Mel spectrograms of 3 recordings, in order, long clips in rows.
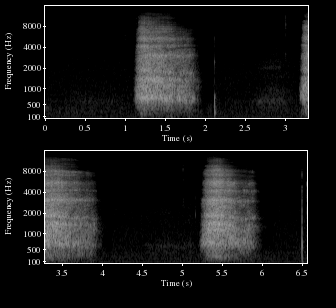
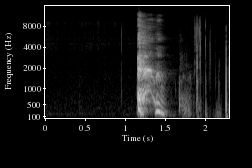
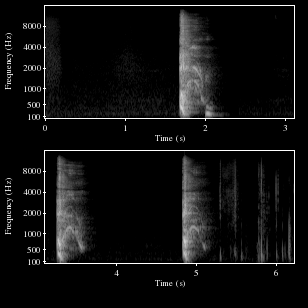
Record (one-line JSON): {"exhalation_length": "6.6 s", "exhalation_amplitude": 5936, "exhalation_signal_mean_std_ratio": 0.42, "cough_length": "2.3 s", "cough_amplitude": 27669, "cough_signal_mean_std_ratio": 0.28, "three_cough_length": "6.2 s", "three_cough_amplitude": 27855, "three_cough_signal_mean_std_ratio": 0.19, "survey_phase": "beta (2021-08-13 to 2022-03-07)", "age": "18-44", "gender": "Female", "wearing_mask": "No", "symptom_none": true, "smoker_status": "Never smoked", "respiratory_condition_asthma": false, "respiratory_condition_other": false, "recruitment_source": "REACT", "submission_delay": "1 day", "covid_test_result": "Negative", "covid_test_method": "RT-qPCR"}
